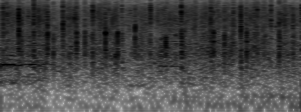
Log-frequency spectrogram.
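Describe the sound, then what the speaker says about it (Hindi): Crowd at a Hindi-language election rally clapping together, dense overlapping claps with sharp individual hits, steady and fairly loud for about three seconds. "दोनों हाथ ऊपर उठाकर तालियां बजाकर आशीर्वाद दीजिए"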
